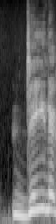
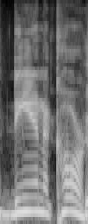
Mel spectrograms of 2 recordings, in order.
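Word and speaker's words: Deana Carter: They didn't even know Dina Carter's name. They mispronounced it. They're like, who's Deanna Carter? Who's Deanna Carter? It's Dina, man.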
